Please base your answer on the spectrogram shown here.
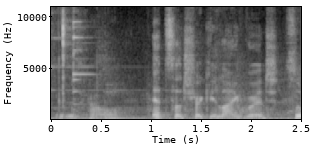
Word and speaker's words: Cawl: Yeah, we didn't say it properly. It is Cawl. It is Cawl.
